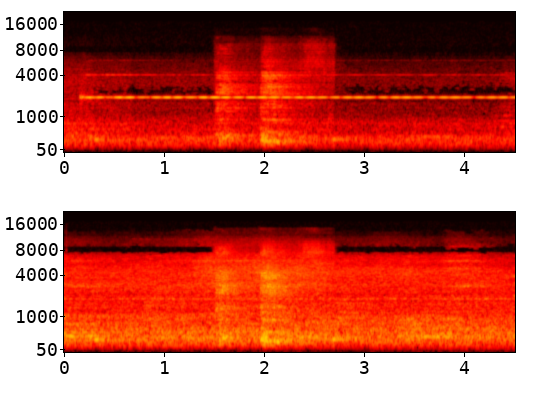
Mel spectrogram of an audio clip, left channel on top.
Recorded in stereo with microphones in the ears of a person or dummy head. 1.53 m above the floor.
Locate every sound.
1.5 s throat clearing: 70° right (ahead or behind), 0.7 m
